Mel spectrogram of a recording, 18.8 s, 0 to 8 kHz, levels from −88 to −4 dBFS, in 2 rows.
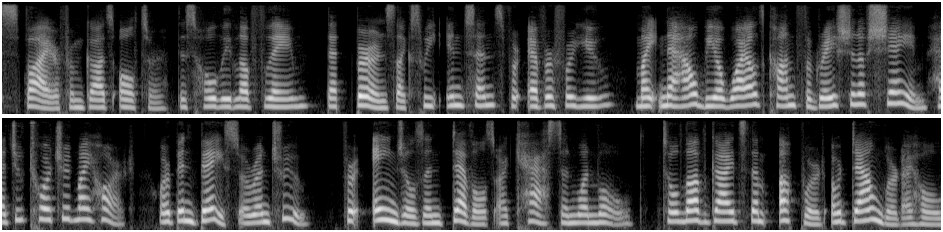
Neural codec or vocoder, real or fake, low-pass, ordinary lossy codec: codec, 16 kHz, 0.8 kbps, ZipCodec; fake; 7.2 kHz; Opus, 64 kbps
